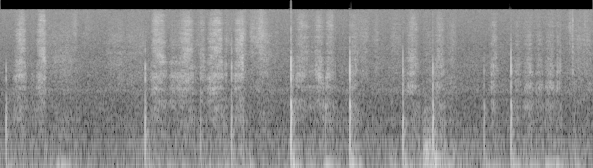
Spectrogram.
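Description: A plastic stylus tip is drawn in quick strokes across a solid iPad glass screen, giving a soft, dry scratching broken by sharp taps. Eight distinct taps stand out over the steady scraping, each stopping short with almost no ring.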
